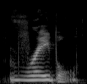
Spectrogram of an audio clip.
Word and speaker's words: Vrabel: Well, maybe if his name was like spelt verbal, I would like cut a little bit of slack, but it's obviously like spelled Vrabel and pronounced Vrabel.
